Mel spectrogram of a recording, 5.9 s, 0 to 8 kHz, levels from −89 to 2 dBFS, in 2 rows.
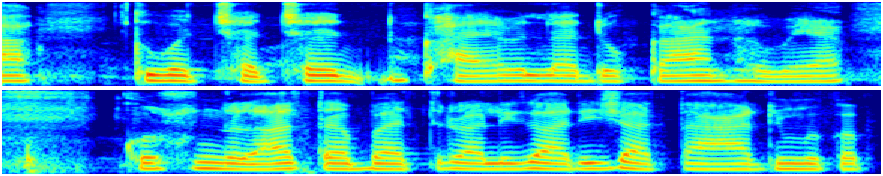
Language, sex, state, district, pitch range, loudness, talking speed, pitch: Hindi, female, Uttar Pradesh, Deoria, 185-200 Hz, -24 LUFS, 185 wpm, 195 Hz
